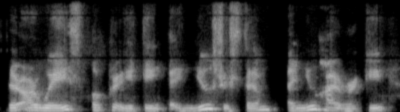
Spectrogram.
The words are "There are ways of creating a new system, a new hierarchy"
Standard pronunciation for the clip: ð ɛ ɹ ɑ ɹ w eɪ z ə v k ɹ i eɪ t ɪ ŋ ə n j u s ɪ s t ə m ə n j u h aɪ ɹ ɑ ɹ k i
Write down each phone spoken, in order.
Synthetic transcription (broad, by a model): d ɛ ɹ ɑ ɹ w eɪ s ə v k ɹ i eɪ t ɪ ŋ ə n j u s ɪ s t ə m ə n j u h aɪ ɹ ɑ ɹ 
